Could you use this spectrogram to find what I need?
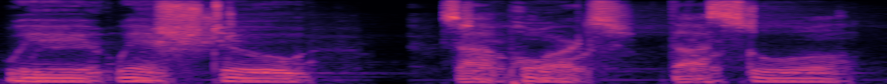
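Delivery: very slow, otherworldly creature voice; eerie Wendigo voice. Acted. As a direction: drag each word out like something inhuman. Wendigo answers the townsfolk.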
